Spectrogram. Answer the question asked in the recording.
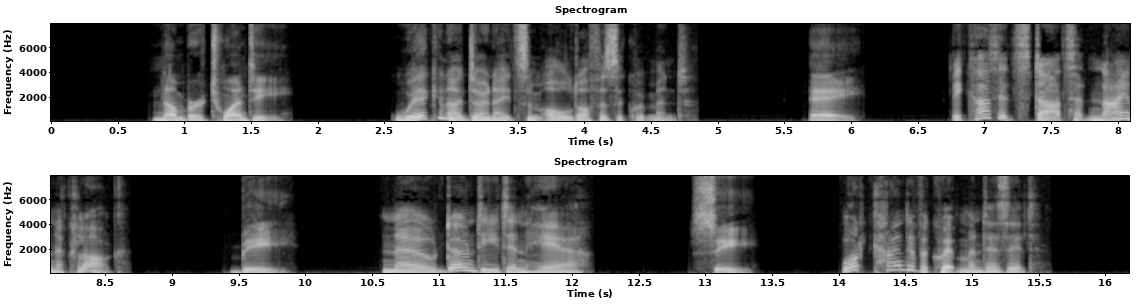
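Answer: C: What kind of equipment is it?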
